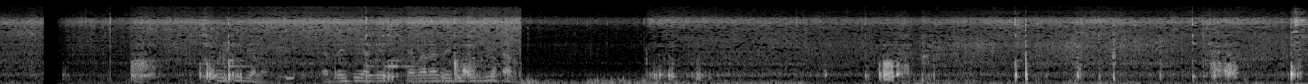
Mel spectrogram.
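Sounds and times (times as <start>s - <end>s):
vegetables sizzling in a pot: 0.0s - 13.0s
metal spatula scraping a pot: 3.6s - 4.8s, 10.1s - 13.0s.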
